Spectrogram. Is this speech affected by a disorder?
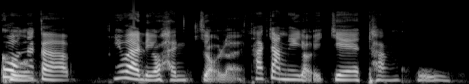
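Yes: congenital hearing impairment; congenital cochlear underdevelopment, skull opened for cochlear implant (电子耳).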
